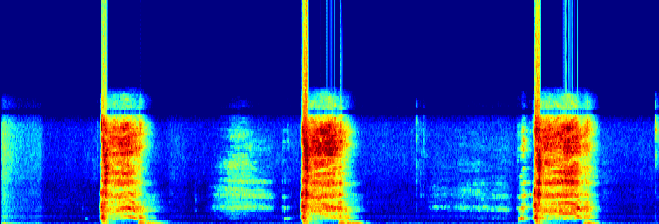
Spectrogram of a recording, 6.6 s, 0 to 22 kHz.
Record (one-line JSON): {"three_cough_length": "6.6 s", "three_cough_amplitude": 26028, "three_cough_signal_mean_std_ratio": 0.48, "survey_phase": "beta (2021-08-13 to 2022-03-07)", "age": "45-64", "gender": "Female", "wearing_mask": "No", "symptom_none": true, "smoker_status": "Never smoked", "respiratory_condition_asthma": false, "respiratory_condition_other": false, "recruitment_source": "REACT", "submission_delay": "3 days", "covid_test_result": "Negative", "covid_test_method": "RT-qPCR", "influenza_a_test_result": "Negative", "influenza_b_test_result": "Negative"}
